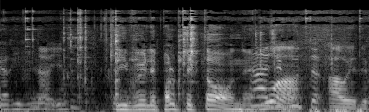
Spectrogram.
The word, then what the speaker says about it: polpettone: Ah, polpettone. C'est Pol- polpettone. Ah, polpettone. Polpettone. Qu'est-ce qu'il y a dedans? Est-ce qu'on prononce bien?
